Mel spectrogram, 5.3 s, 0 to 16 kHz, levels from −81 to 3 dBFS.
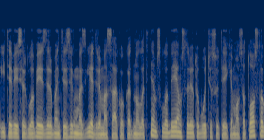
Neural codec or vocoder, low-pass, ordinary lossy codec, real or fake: none; 7.2 kHz; MP3, 48 kbps; real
